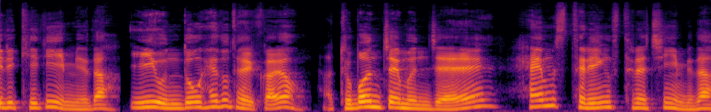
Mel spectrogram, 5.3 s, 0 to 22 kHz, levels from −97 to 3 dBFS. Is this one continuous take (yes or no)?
no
